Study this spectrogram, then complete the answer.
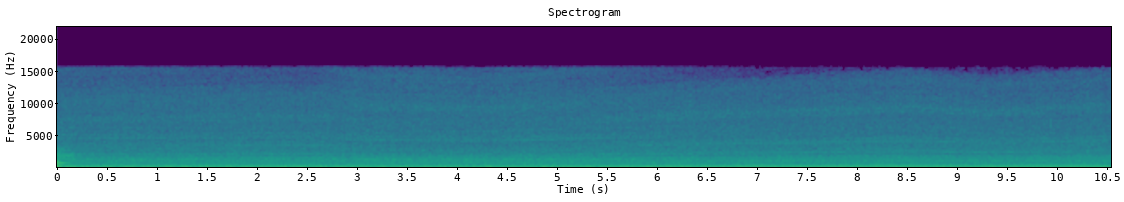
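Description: A car engine hums steadily at a low pitch while driving.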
